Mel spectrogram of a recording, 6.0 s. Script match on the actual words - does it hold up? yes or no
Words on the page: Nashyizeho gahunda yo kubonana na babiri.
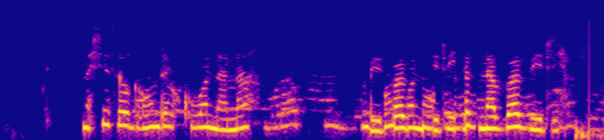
no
